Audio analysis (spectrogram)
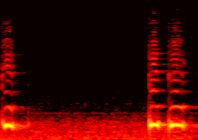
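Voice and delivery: very high, loud bird chirps; child faking a bird call from hiding. A narrator's reading. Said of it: "Rue chirps beside me".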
